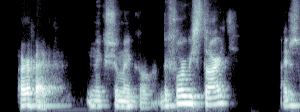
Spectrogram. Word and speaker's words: Nik Sumeiko: name is Dennis and today with me is Nick Shoemaker uh Nick welcome hi Dennis did I did I get the pronunciation correct perfect Nick Schumacher before we start I just want to acknowledge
